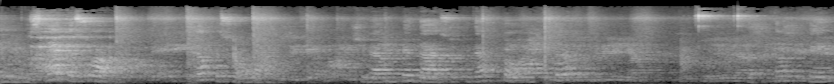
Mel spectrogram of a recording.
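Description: A woman talking, with a single sharp metallic click about seven seconds in as a utensil strikes the metal baking tray while cutting a freshly baked pie.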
